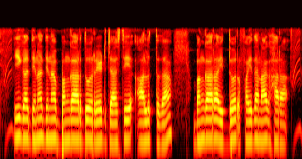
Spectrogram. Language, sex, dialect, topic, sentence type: Kannada, male, Northeastern, banking, statement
